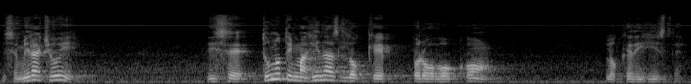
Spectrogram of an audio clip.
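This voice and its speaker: A man's voice: mid-range voice, takes it slowly, slight background noise. A man with a Mexican accent preaching a sermon as a pastor, telling stories and acting out the voices of the people he quotes. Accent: Mexican Spanish. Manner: animated storytelling, acting out quoted voices, chuckling.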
